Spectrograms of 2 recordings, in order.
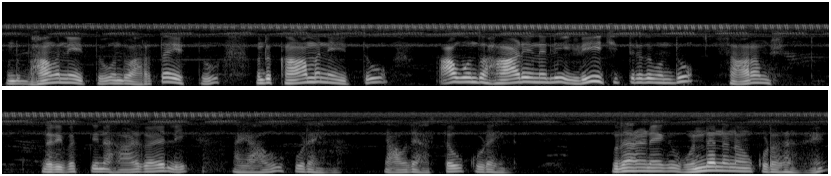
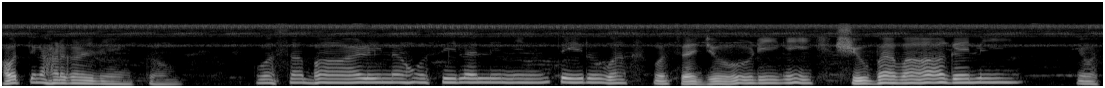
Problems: constant background noise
